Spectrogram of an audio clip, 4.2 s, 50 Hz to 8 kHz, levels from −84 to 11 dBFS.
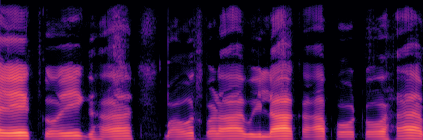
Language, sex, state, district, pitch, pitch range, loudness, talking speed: Hindi, male, Jharkhand, Deoghar, 145 Hz, 135-155 Hz, -20 LUFS, 115 wpm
